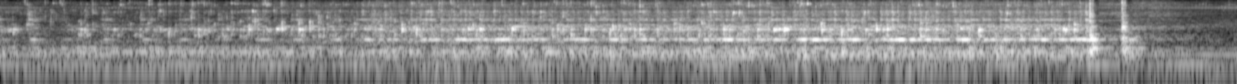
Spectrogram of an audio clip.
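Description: Red wine bubbling and churning in a glass lab beaker under a laboratory stirring apparatus, with a steady whine over it. It starts suddenly and cuts off shortly before the end.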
